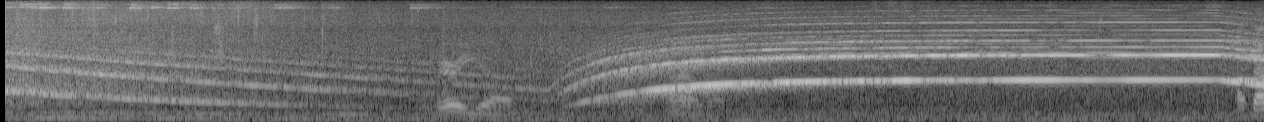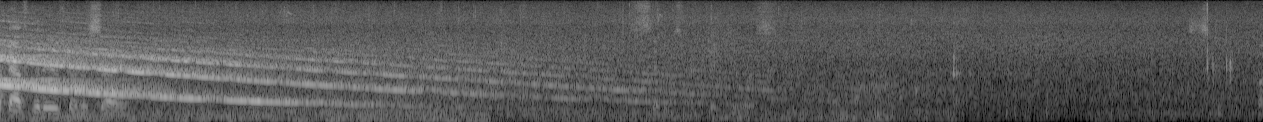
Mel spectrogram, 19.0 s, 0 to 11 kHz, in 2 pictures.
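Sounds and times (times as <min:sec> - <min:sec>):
air raid siren descending: 0:00.0 - 0:16.2.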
